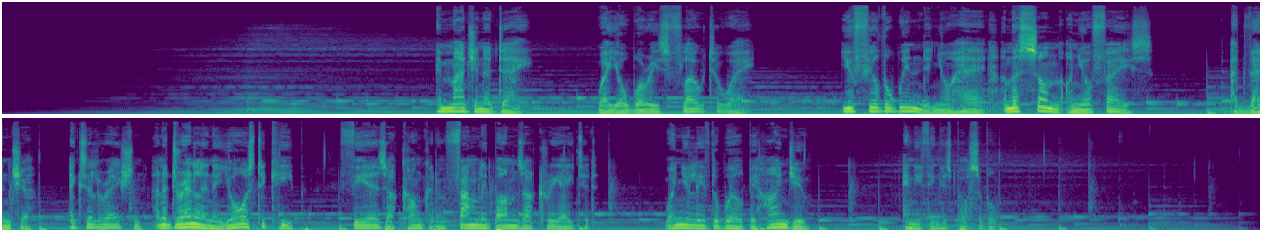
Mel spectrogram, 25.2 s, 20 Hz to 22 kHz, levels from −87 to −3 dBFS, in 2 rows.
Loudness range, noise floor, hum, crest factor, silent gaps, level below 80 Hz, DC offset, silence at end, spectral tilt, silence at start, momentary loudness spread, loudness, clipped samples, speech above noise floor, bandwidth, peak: 10 LU; -72 dBFS; none; 22 dB; none; -36 dBFS; under 0.1%; 0.95 s; -5 dB/octave; 2.1 s; 22 LU; -24 LUFS; under 0.1%; 49 dB; 19 kHz; -4 dBFS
